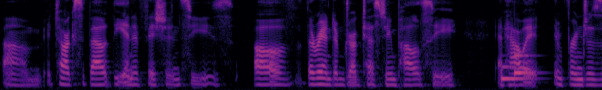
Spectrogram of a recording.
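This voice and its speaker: Vocal fry in a woman's medium-pitched delivery, moving at a moderate pace. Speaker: parent speaking at public comment. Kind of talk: public comment. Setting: school board meeting room with microphone.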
